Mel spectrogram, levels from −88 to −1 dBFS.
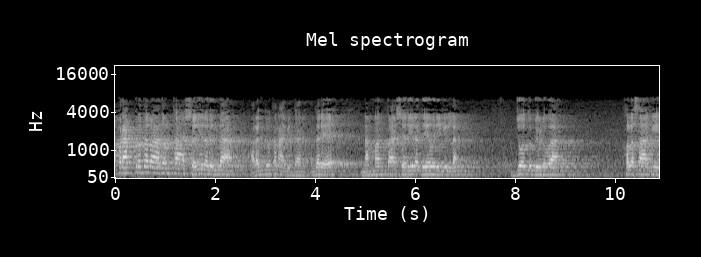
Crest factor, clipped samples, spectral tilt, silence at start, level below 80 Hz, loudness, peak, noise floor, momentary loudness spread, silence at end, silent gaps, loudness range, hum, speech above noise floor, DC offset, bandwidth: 20 dB; under 0.1%; -2.5 dB/octave; 0 s; -54 dBFS; -21 LUFS; -2 dBFS; -41 dBFS; 19 LU; 0 s; none; 4 LU; none; 21 dB; under 0.1%; 7 kHz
